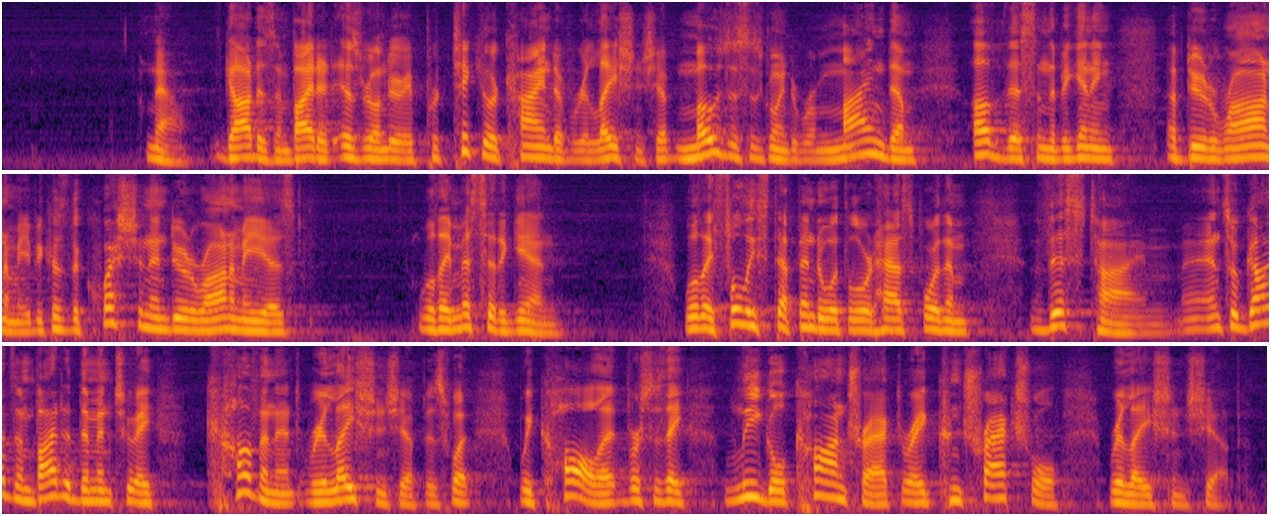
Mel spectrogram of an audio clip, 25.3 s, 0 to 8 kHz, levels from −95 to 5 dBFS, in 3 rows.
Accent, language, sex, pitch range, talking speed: American, English, male, 130-180 Hz, 165 wpm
